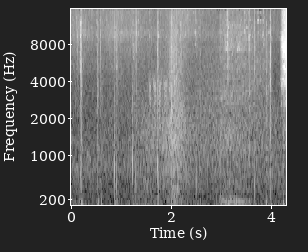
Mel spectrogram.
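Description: Horse hooves clip-clop steadily at a riding pace in a video game, a rhythmic series of moderately close thuds over a soft ambient background, with no talk.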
